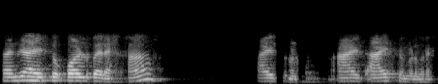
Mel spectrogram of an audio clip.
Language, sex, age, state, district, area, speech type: Kannada, male, 30-45, Karnataka, Mandya, rural, conversation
